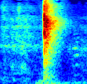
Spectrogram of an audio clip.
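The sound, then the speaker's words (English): A single sharp slap rings out, crisp and bright, with a quick decay into a quiet background. It stands alone without any talking around it. “you got to slap.”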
